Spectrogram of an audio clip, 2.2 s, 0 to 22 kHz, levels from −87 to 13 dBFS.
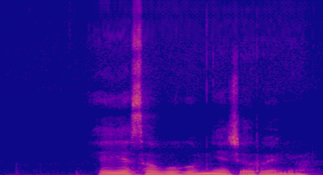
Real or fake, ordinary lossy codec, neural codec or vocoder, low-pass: fake; none; vocoder, 44.1 kHz, 128 mel bands every 512 samples, BigVGAN v2; none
